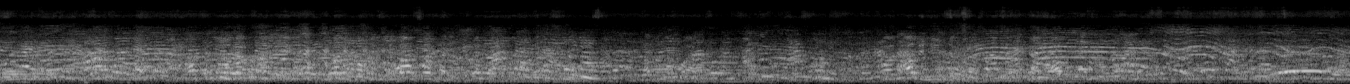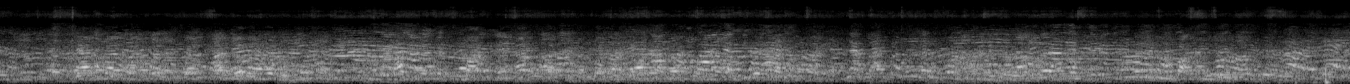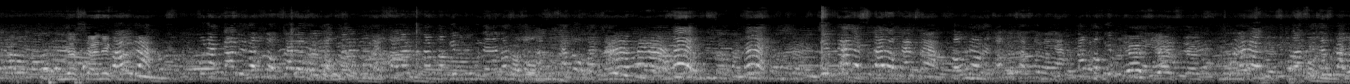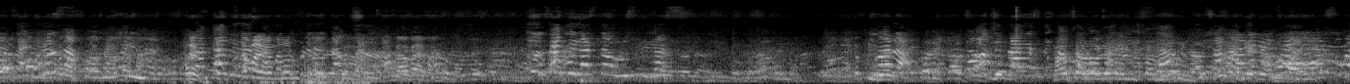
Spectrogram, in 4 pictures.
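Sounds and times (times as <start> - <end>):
crowd chatter: 0.0 - 54.0.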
